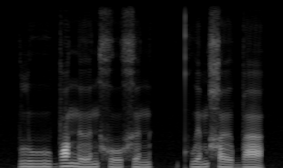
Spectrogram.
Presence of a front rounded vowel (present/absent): absent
